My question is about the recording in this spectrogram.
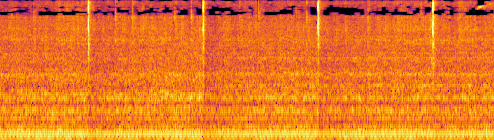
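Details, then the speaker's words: Glow Worm Ultimate boiler not igniting: sharp igniter clicks a little under once a second over a steady hum, no pilot at first, then only a weak flame; blocked pilot injector. "Still just sparking. No pilot coming yet. You can see now we got a weak flame."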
